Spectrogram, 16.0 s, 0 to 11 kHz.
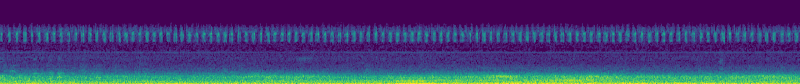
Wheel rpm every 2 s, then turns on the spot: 0, 0, 0, 0, 0, 0, 0, 0.
none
